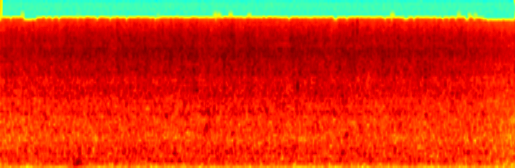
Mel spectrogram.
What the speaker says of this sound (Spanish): Esta es la catarata Inchitut Naín, ubicada en el pueblo Ahuajún de Santa Rosa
